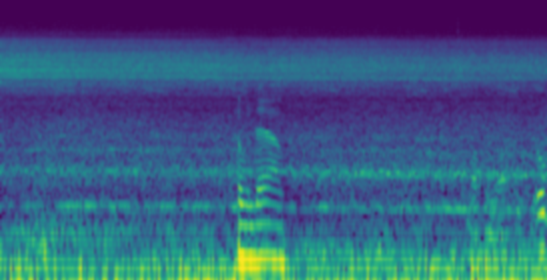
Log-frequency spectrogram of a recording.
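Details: Linne's cicada (Neotibicen linnei) in Cape May County, New Jersey, drones a steady, high, shrill whine, with a brief human voice partway through as someone tries to catch it.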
